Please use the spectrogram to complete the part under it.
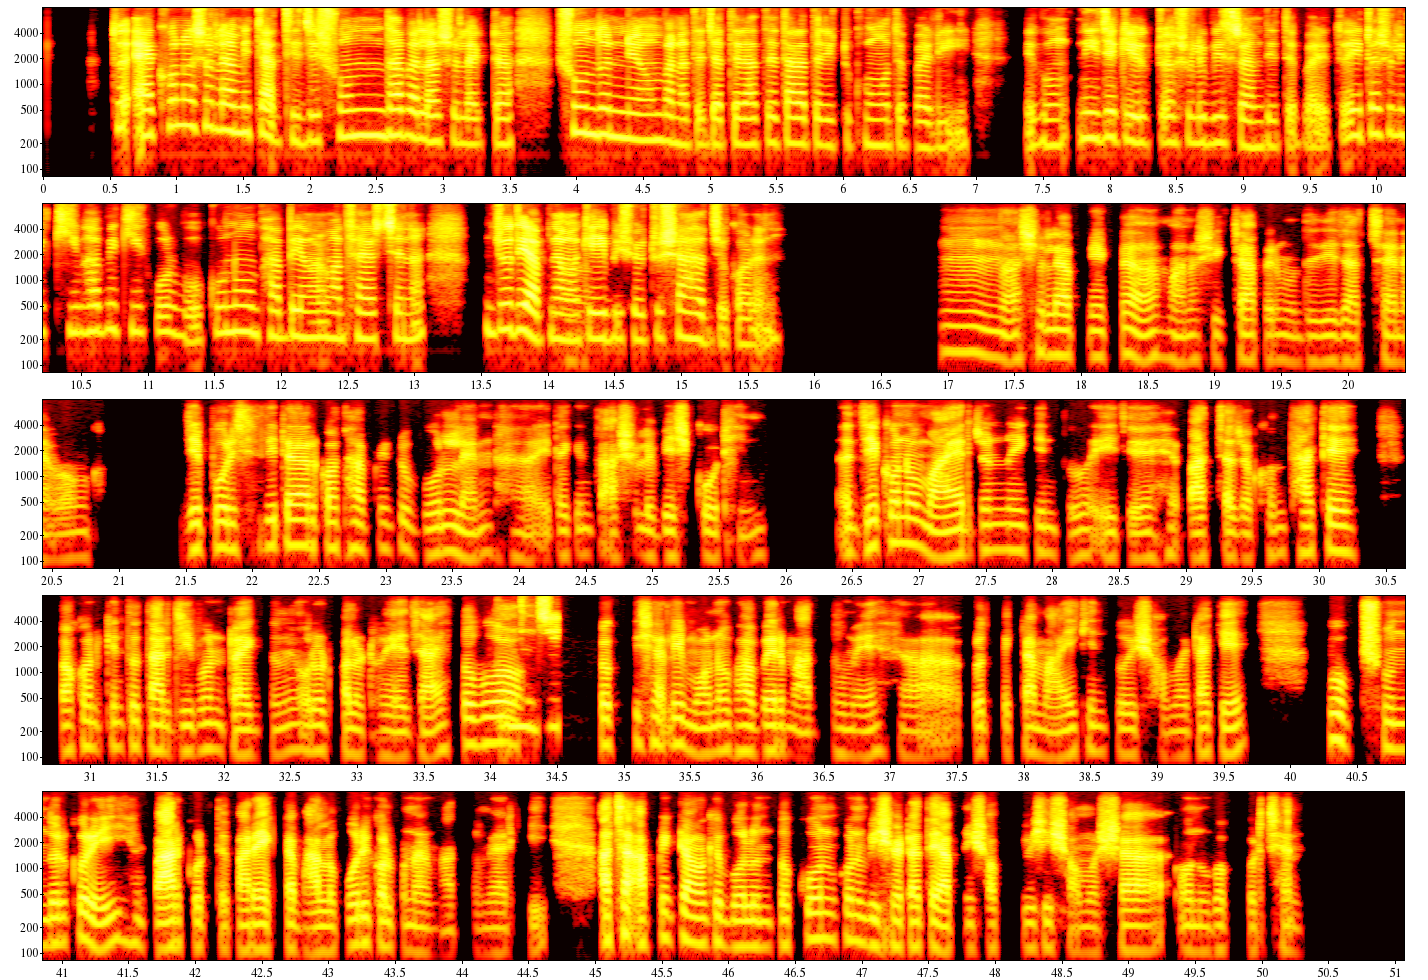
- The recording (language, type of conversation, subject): Bengali, advice, সন্ধ্যায় কীভাবে আমি শান্ত ও নিয়মিত রুটিন গড়ে তুলতে পারি?
- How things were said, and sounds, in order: none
